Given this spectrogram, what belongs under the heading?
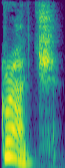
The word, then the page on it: grudge: British English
